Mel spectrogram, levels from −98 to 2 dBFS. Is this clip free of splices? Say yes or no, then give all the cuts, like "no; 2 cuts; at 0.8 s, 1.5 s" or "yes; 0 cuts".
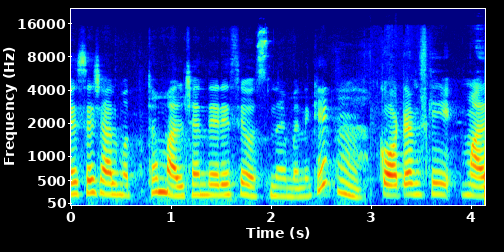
no; 1 cut; at 3.0 s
